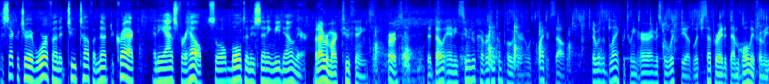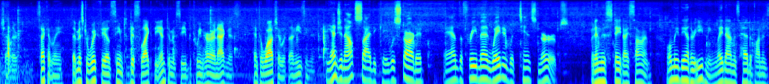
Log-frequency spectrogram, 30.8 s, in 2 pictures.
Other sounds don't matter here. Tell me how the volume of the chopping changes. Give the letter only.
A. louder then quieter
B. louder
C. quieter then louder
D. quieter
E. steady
C.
